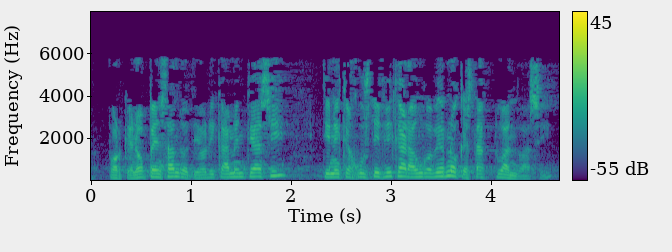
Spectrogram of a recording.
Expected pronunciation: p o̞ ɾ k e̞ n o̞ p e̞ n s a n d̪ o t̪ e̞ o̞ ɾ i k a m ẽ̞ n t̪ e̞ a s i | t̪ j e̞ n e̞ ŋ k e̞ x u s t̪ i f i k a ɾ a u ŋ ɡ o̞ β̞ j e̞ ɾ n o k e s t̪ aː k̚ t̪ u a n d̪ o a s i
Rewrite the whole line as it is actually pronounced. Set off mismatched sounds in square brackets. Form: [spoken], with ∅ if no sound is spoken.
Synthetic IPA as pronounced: p o̞ ɾ k e̞ n o̞ p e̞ n s a n d̪ o t̪ e̞ o̞ ɾ i k a m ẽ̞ n t̪ e̞ a s i | t̪ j e̞ n e̞ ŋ k e̞ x u s t̪ i f i k a ɾ a u ŋ ɡ o̞ β̞ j e̞ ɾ n o k e s t̪ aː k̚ t̪ u a n d̪ o a s i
